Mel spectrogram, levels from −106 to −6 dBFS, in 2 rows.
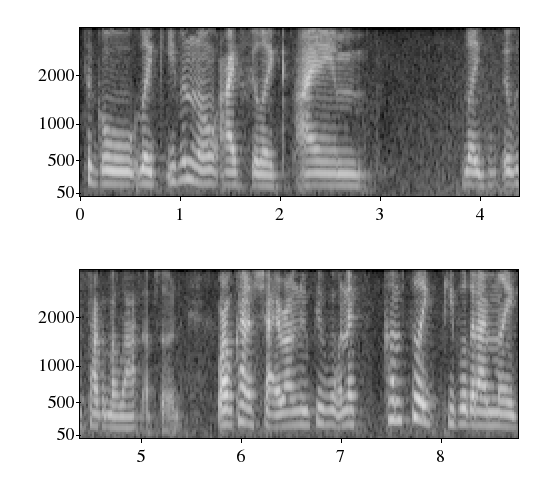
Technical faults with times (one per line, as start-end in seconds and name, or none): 0.04 sound dropped by the voice detector
2.96-3.82 comfort noise in place of the background
5.58-5.76 comfort noise in place of the background
7.28-7.42 comfort noise in place of the background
